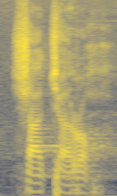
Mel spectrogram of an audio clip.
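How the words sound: It has Arabic sounds, ending in -roh. This is the original word.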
